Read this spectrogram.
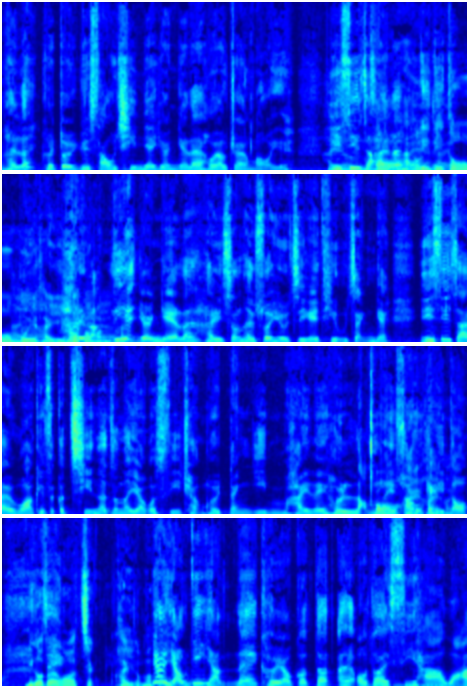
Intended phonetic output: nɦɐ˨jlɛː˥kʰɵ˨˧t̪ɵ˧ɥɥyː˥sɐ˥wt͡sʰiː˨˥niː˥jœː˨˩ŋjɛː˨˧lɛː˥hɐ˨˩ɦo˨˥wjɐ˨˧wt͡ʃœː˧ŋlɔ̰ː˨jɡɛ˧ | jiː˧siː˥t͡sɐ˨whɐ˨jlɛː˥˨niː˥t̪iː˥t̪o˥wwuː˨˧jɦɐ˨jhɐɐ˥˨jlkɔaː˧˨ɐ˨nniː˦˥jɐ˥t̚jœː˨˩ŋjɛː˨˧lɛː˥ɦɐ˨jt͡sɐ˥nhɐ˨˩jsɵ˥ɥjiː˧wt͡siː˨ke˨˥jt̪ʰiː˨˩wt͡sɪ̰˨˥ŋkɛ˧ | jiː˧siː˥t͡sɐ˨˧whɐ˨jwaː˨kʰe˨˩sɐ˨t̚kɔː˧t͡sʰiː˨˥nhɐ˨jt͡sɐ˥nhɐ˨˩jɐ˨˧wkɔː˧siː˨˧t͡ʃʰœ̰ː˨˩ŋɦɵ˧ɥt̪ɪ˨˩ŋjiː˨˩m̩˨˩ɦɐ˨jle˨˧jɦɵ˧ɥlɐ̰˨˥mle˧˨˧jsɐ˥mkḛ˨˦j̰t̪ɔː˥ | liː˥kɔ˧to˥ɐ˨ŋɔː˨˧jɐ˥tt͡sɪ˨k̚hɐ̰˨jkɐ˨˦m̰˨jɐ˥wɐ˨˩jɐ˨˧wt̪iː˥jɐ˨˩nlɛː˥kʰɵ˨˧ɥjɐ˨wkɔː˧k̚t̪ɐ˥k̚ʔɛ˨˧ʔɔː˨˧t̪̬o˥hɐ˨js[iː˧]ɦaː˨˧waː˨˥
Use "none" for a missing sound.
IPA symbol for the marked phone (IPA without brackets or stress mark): iː˧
